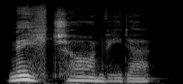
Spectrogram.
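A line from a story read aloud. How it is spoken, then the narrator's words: Groaning. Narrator (German): stöhnt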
